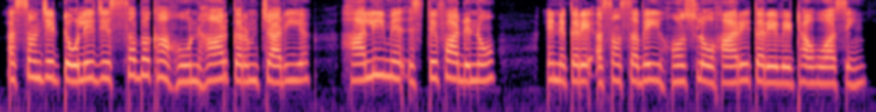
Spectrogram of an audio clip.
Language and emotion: Sindhi, sad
